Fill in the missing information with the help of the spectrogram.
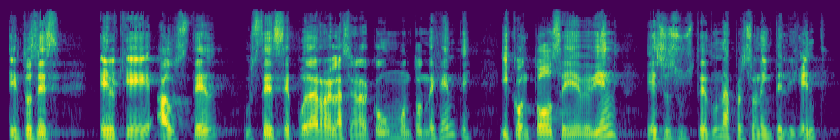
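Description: A middle-aged male pastor giving an animated sermon in a church, firing rhetorical questions at the congregation. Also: mid-range voice. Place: church hall. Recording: long church reverb.

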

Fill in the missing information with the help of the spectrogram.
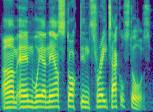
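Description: Male podcast host, broad Aussie accent, slangy and easygoing, smooth clear voice recorded close and dry. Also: on the high side, fairly even intonation, a little slow, a bit bright, dry recording. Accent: broad Australian. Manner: laid-back, slangy, sweary mateship talk. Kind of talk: casual chat with updates.

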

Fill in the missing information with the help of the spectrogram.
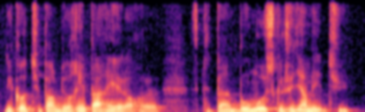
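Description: A man's voice: on the low side, very fast, vocal fry, a loud crowd. A man hosting a podcast interview, asking conversational questions and laughing easily. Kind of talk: casual interview.

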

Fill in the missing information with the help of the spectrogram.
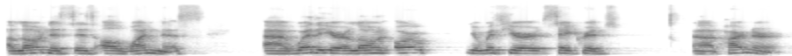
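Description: A man hosts a spiritual talk show in an unhurried, measured voice. He speaks reflectively, leaning on words now and then for gentle emphasis. His pitch sits in the middle range for a man. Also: steady tone. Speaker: podcast host. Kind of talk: spiritual conversation.

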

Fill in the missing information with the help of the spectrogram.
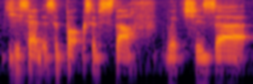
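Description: A man's voice: fairly low pitch, level tone, normal speed, husky, highs cut off. A man hosting a casual interview, asking friendly questions. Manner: friendly, asks leading questions. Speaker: podcast host.

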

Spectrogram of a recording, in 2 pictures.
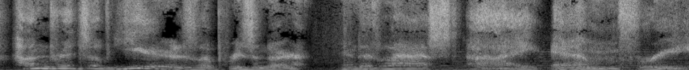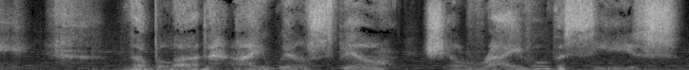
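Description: A man voicing an ancient, ravenous demon freed from its prison, speaking slowly with drawn-out menace. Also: medium pitch. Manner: slow, drawn-out menacing delivery. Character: ancient ravenous male demon, gloating and cruel. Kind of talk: audiobook character voice.

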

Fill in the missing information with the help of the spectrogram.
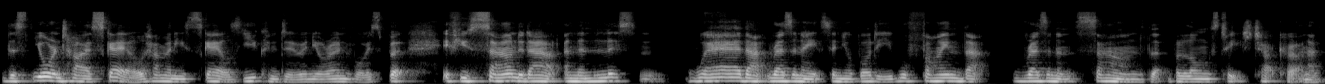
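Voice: medium pitch, fairly even intonation, moderate pace, warm tone. An interview host, chatting enthusiastically, riffing on the guest's ideas and giving frequent agreeing hums. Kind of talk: conversational interviewing.

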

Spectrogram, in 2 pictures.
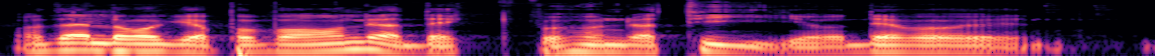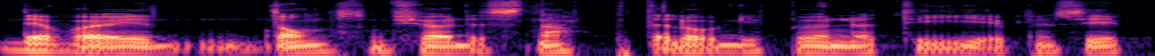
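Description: A man's voice: medium pitch, creaky, no echo, clean studio sound. A man in casual chat, telling his racing story animatedly, acting out his own reactions and swearing freely. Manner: animated, acts out his own past reactions with shouts and laughter; swears freely, says "liksom" and "jag bara" often. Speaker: racing driver guest.

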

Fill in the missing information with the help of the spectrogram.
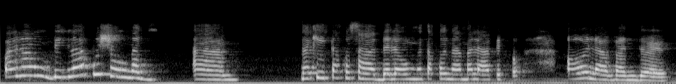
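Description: A woman tells a personal story in a casual chat, polite and animated as she acts out the dialogue. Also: high voice, moderate pace. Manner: animated, polite, acts out quoted dialogue, mixes Tagalog and English. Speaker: storyteller guest. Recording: dull lo-fi podcast audio.

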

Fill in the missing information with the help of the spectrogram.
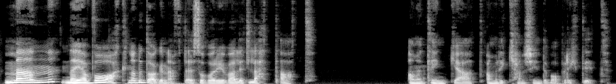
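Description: A Swedish woman in her thirties, co-hosting a podcast and telling a spooky personal story in an animated, chatty way. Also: deep voice, gravelly. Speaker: podcast co-host. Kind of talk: casual storytelling chat.

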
